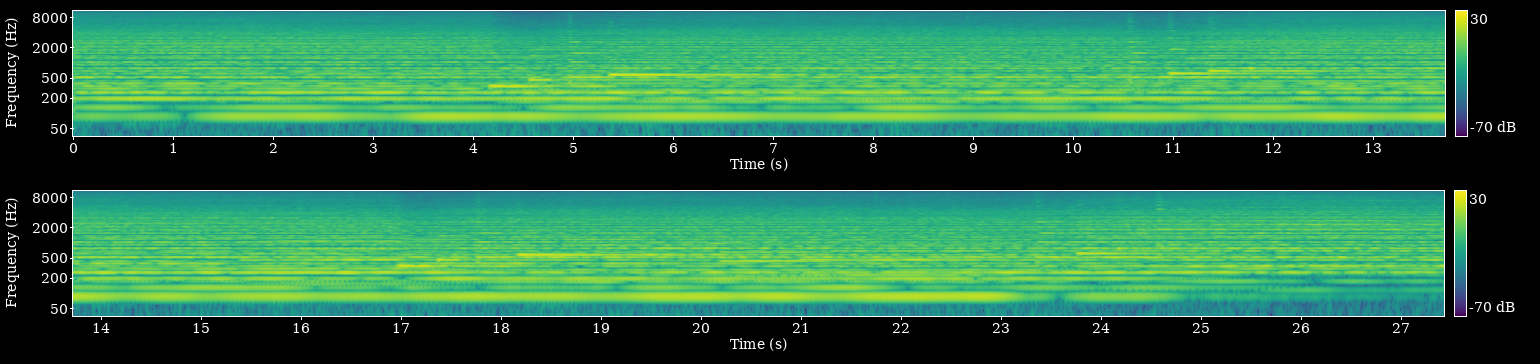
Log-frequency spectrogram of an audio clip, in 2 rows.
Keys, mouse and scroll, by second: 2.4 alt+middle click, 2.6 scroll up 3, 3.1 scroll down 1, 3.4 g, 3.6 alt+middle click, 5.0 click, 6.0 click, 6.2 click, 6.3 click, 6.9 Escape, 8.1 middle click, 9.5 click, 10.6 click, 11.9 click, 12.1 ctrl+z, 12.6 click, 14.7 click, 15.4 alt+middle click, 17.2 click, 17.4-17.7 scroll, 18.1 scroll, 20.0 click, 20.1 ctrl+z, 20.4 click, 22.7 alt+middle click, 23.4 click, 24.2 a, 24.5 click, 25.3 click, 25.7 q, 26.9 click.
